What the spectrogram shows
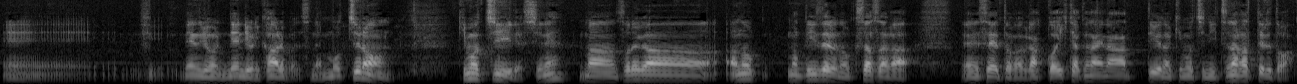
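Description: A middle-aged man hosts a laid-back English lesson in a low, husky voice. His tone is mellow, but his pitch swings widely as he rambles through asides. He leads listeners through repeat-after-me pronunciation drills. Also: fairly quick. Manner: relaxed, chatty, many fillers and asides. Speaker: English teacher and show host. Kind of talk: casual spoken English lesson.

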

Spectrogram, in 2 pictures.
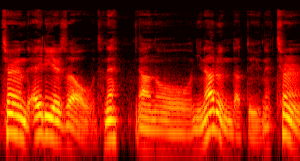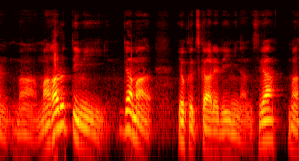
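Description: A male English conversation teacher runs a pronunciation lesson in a relaxed, chatty style with a lilt. His fairly low voice swings up and down a lot as he slowly demonstrates sounds for learners to copy, full of fillers between the words.

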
